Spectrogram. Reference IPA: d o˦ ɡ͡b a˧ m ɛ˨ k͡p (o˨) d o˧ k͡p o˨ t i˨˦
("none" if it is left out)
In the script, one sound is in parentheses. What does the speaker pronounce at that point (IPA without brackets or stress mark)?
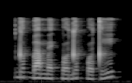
o˨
